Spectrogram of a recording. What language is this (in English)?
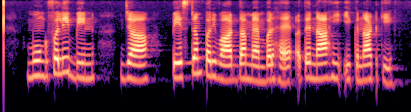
Punjabi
